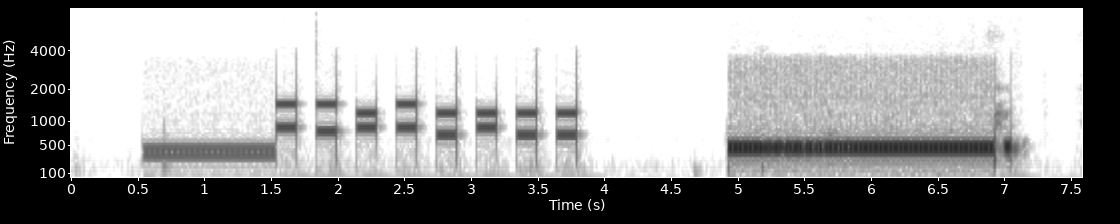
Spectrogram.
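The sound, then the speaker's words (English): A steady telephone dial tone, then eight quick touch-tone beeps dialed in an even rhythm as Commissioner Condon is reconnected to a meeting by phone, followed after a pause by a louder, harsher sustained line tone. No one speaks. “Commissioner Condon is back in cell phone range, so we're just going to hook her back up here.”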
